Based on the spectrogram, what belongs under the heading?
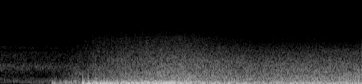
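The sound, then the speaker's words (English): A faint lull breaks into a deep, distant boom that swells into a heavy, sustained rumble, low and rolling like a far-off blast echoing across open ground; an explosion heard by residents of the coal mining town of Mezhdurechensk at two minutes to one in the morning on a cold Thursday night in March. “A moment after Captain Kudrinsky said, "Everything's fine," the residents of the coal mining town of Mezhdorachensk were woken by the sound of a distant explosion.”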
